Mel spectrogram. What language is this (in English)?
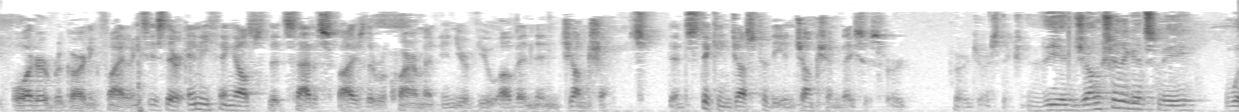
English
